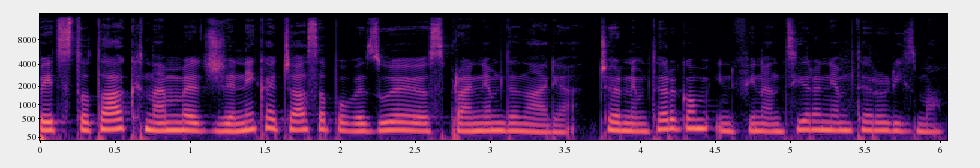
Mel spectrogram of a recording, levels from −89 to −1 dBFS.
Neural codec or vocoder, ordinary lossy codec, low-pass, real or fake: none; none; 14.4 kHz; real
